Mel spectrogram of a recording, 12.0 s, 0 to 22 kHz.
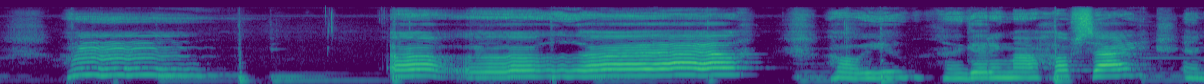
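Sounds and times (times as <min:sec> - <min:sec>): acoustic guitar: 0:00.0 - 0:12.0.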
